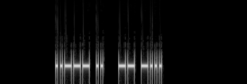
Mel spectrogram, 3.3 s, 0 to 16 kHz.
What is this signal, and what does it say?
Morse code, heard as a keyed tone, about 42 wpm, 700 Hz. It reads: 2I MB
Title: Winter Field Day Exchanges Encore 40wpm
